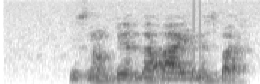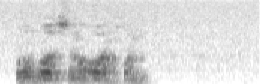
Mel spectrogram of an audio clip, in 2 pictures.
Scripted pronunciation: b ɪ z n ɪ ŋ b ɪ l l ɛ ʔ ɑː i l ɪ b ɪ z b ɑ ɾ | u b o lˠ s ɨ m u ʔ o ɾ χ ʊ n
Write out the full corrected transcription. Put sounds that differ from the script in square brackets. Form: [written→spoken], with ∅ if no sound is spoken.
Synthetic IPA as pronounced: b ɪ z n ɪ ŋ b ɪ [l→ɾ] l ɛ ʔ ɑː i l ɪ [b→m] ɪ z b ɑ ɾ | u b o lˠ s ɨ m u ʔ o ɾ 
